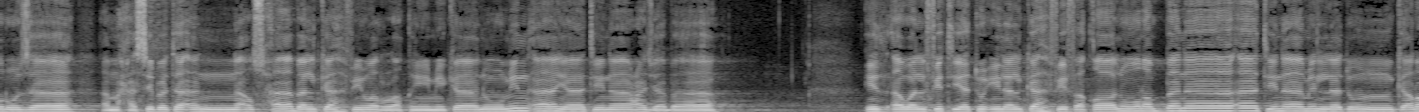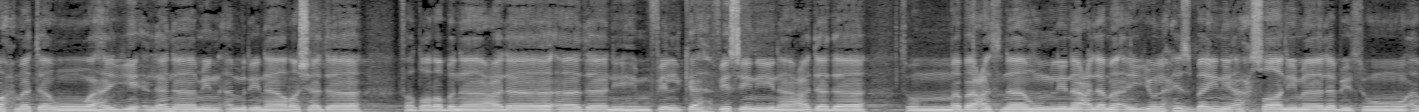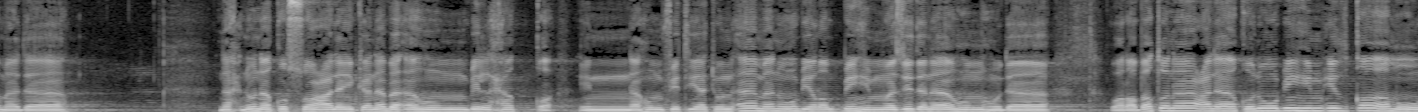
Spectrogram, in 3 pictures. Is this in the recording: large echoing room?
yes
